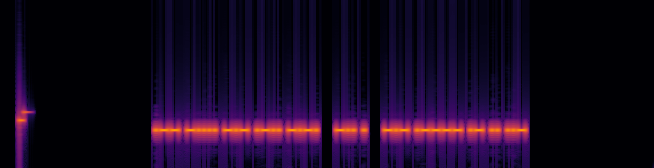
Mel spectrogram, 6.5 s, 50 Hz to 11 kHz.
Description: Morse code, heard as a keyed tone, about 42 wpm, 700 Hz. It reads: W6KLC DE K1AIU
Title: USA Callsign DE Callsign - 5 Characters - 45wpm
